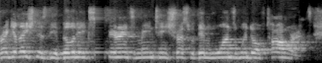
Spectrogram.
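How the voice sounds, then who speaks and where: Against noticeable background noise, a man speaks at a very fast pace with a high pitch. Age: 40s. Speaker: parenting and attachment trauma expert. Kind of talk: online conference presentation. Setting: virtual conference.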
